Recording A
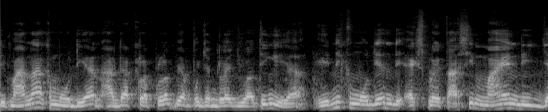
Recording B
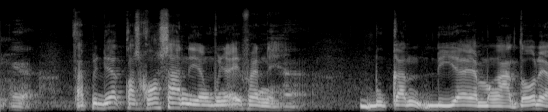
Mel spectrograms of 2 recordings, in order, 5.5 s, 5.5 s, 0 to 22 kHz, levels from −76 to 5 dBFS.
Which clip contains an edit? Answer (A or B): A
